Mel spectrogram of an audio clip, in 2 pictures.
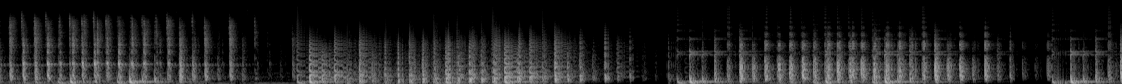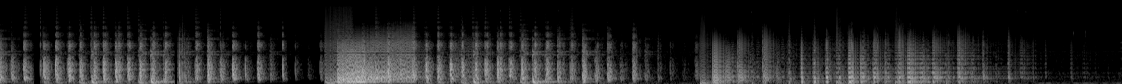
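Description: Sliced funk drum break played from an Ableton Live drum rack through Redux bit reduction and downsampling and a filter delay, heard as a dense, rapid run of processed drum hits. It plays in stretches of three to four seconds with short stops between them, while the Redux downsampling is turned up. The last stretch takes on a ringing, pitched edge.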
